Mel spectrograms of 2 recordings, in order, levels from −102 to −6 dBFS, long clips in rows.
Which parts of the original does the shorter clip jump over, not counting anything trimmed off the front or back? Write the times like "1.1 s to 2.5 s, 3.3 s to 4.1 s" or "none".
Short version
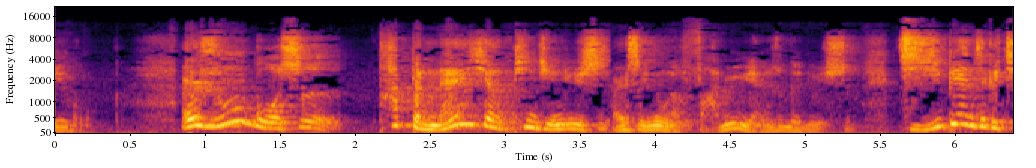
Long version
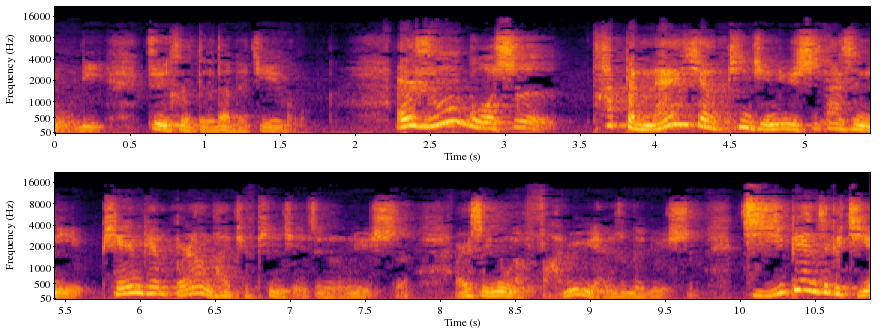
5.1 s to 8.1 s

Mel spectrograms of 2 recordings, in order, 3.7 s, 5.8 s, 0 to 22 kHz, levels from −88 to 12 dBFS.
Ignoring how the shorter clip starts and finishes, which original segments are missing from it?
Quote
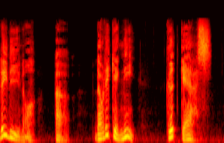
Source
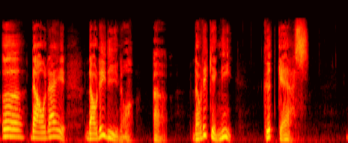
none

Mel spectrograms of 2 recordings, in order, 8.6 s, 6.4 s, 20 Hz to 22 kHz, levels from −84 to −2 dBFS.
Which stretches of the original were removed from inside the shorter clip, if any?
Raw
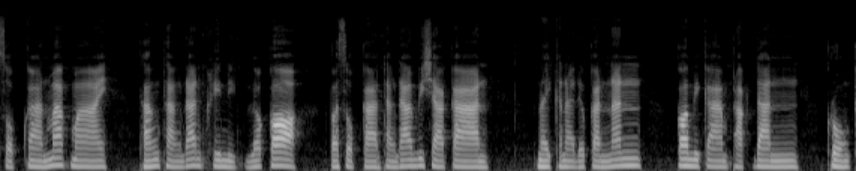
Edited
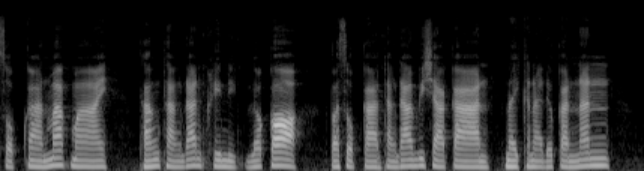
5.0 s to 5.3 s

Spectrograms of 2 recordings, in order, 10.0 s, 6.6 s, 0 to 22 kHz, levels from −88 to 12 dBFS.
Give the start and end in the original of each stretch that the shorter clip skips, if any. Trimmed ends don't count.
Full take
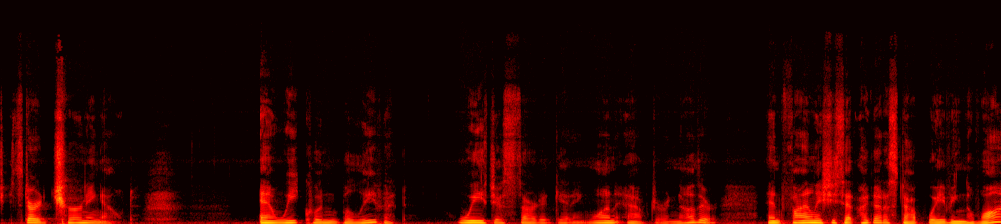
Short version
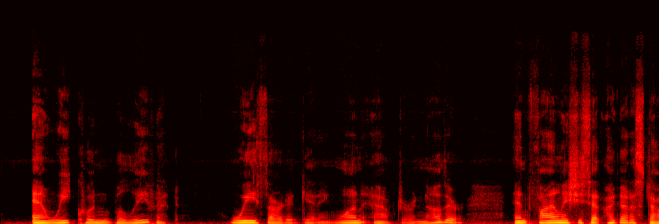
4.9 s to 5.1 s

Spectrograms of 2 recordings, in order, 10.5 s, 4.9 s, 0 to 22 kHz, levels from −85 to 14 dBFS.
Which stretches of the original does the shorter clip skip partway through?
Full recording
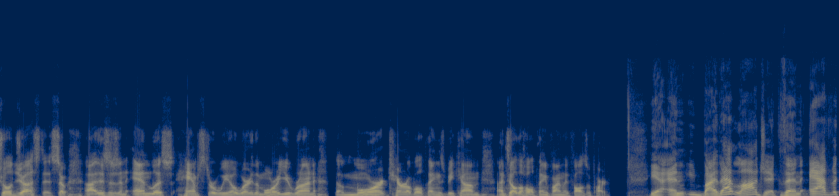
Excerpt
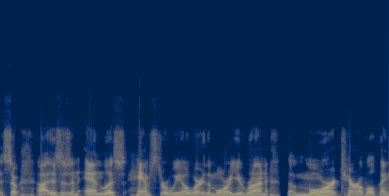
none

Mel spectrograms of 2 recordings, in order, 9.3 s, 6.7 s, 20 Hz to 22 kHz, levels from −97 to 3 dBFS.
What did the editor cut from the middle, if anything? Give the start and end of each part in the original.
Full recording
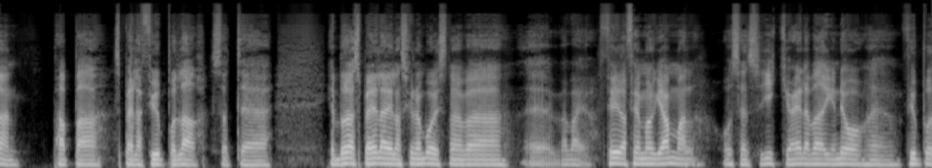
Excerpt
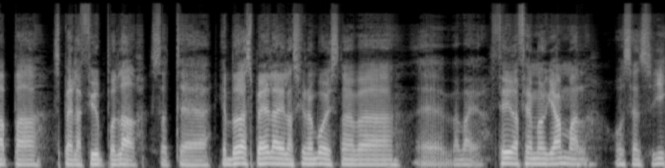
2.8 s to 3.2 s

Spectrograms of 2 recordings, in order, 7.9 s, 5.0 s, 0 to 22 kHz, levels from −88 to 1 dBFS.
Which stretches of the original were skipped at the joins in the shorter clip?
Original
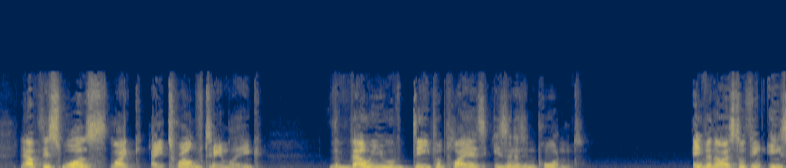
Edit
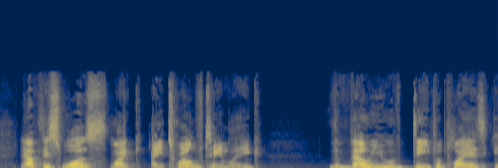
none

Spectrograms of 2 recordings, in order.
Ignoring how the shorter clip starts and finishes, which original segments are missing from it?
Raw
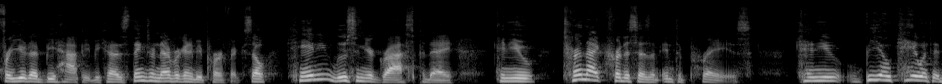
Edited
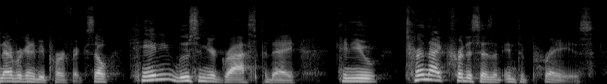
none

